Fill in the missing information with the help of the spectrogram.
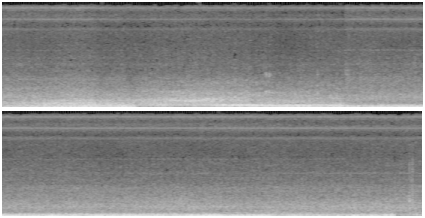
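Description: Vehicle engine idling steadily under a wash of road traffic noise.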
